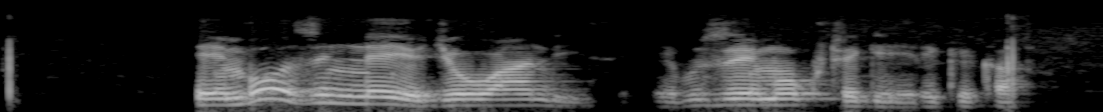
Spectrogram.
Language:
Ganda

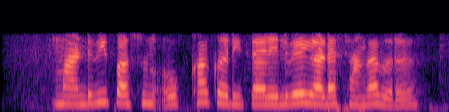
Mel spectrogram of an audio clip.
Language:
Marathi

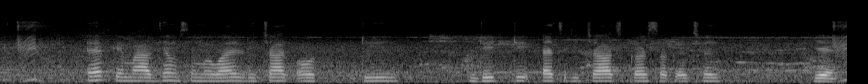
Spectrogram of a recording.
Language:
Maithili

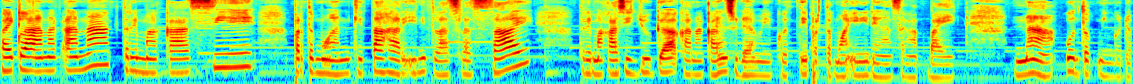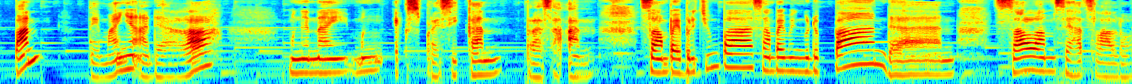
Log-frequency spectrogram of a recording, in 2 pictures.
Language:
Indonesian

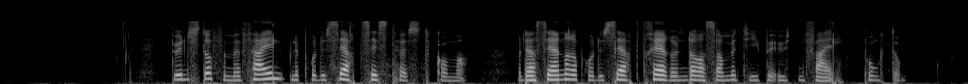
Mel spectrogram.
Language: Norwegian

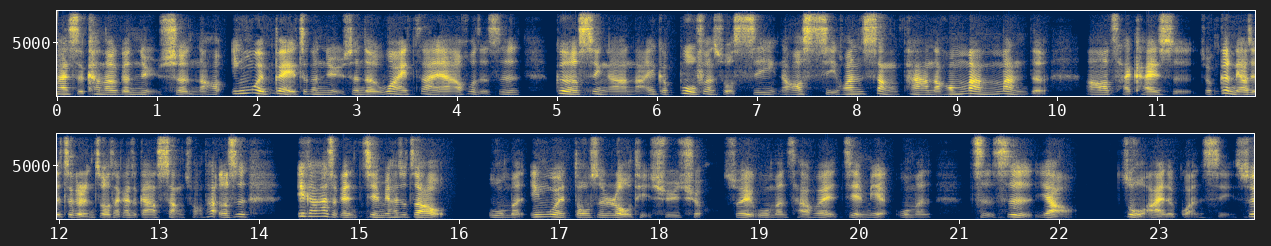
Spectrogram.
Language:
Chinese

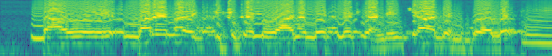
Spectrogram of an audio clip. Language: Serer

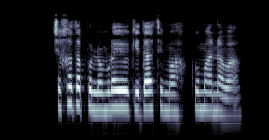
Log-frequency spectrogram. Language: Pashto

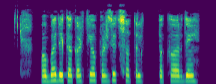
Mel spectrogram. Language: Pashto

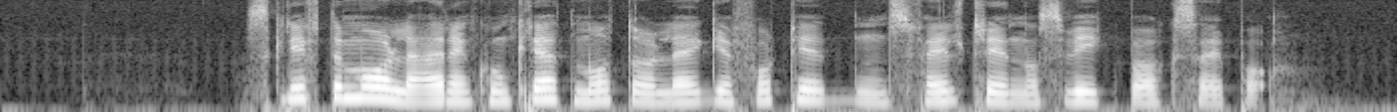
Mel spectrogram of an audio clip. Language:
Norwegian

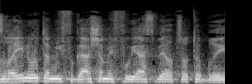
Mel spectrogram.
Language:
Hebrew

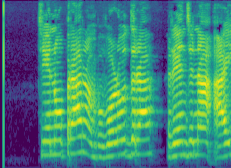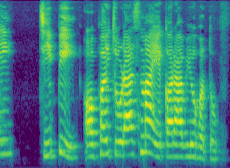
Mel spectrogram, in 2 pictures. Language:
Gujarati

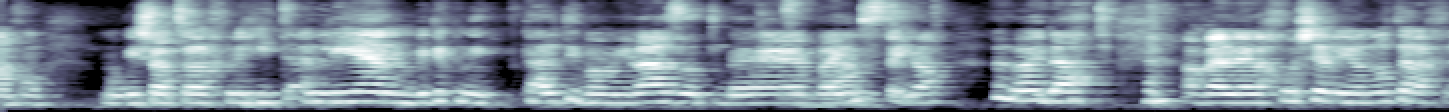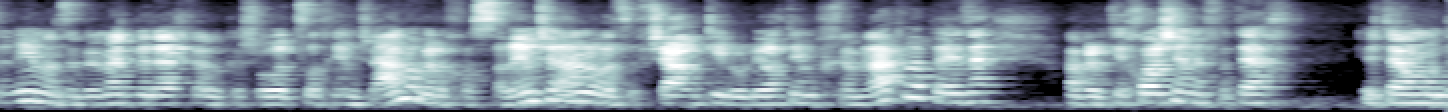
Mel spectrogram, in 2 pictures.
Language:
Hebrew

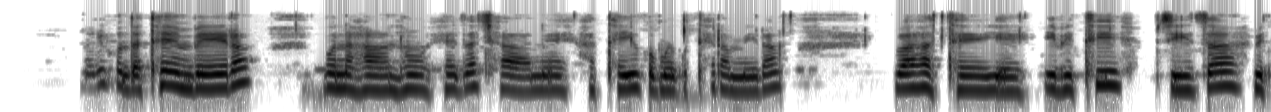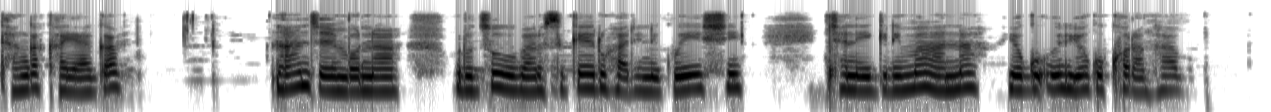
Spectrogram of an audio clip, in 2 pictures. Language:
Rundi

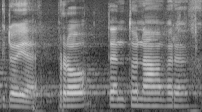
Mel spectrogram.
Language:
Czech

